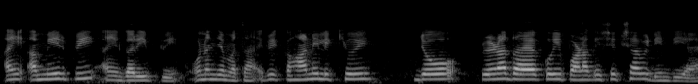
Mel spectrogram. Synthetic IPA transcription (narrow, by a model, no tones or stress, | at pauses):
ɛ̃ːʔɐmiːɾpiːɛ̰̃ːɣɐɾiːb̚piːʊ̰n̤ənɪ̆d͡ʑeːmɐt̪ʰaɦɪ̰kɽikɐɦaːnilɪkʰijui | d͡ʑoːpɾeːɽ̃ãd̪aːjakoipaːɽ̃ə̃kʰeːʃɪkʃabʱɪɗĩːn̆d̪iaːɦe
